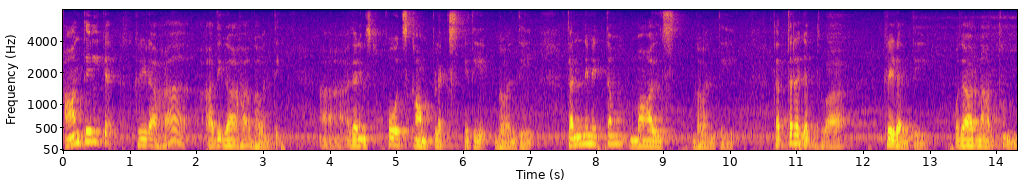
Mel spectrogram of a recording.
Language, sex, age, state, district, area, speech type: Sanskrit, male, 45-60, Tamil Nadu, Chennai, urban, spontaneous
